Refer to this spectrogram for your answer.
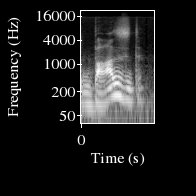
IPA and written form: bʌzd (Buzz)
